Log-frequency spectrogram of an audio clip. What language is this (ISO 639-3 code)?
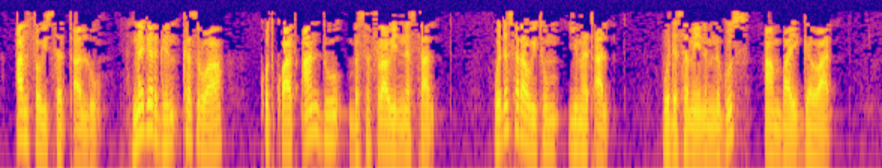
amh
